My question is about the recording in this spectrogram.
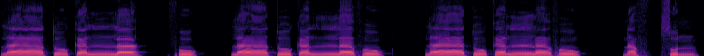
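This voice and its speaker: A man teaching Quran reading, sounding out each syllable, chanting verses slowly and explaining pronunciation rules in between. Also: on the high side, darkish tone, smooth. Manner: drawn-out chanted recitation alternating with quick explanations. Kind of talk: slow spelled-out Quran reading lesson.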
